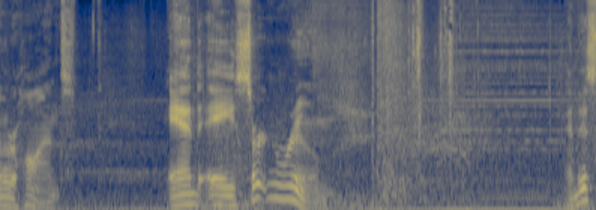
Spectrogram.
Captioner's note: boom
